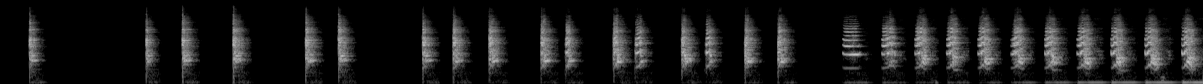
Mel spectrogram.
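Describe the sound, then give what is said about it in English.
A turkey box call rasps out sharp, irregular cutting notes imitating an excited hen, then shifts into a fast, steady run of loud yelps imitating an aggressive hen near the end, with no talking over it. “And she'll yelp like that. And she's showing aggression.”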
